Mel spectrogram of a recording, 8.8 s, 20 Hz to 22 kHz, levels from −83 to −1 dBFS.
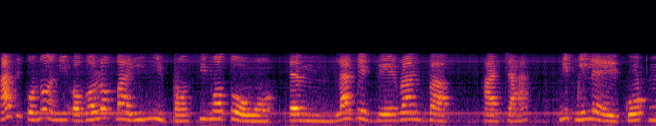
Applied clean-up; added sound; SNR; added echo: neural separator model SepFormer DNS4.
